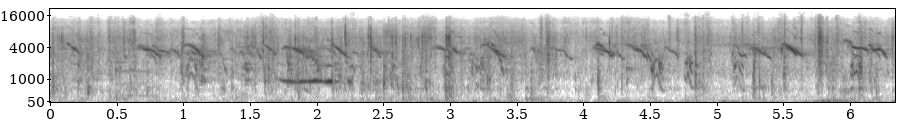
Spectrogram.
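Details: Hungry chickens gather for their morning feeding in the countryside, pecking and clucking; a stream of high, downward-curving peeping calls over pecking clicks.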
